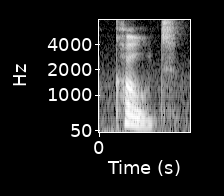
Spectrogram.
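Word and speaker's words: coat: 발음은 어떻게 한다라고 말씀드렸죠 여기 oa가 오우 발음이 나니까 코트가 아니라 coult coult 이렇게 발음됩니다 한번 따라해보세요 다음이 단어는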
